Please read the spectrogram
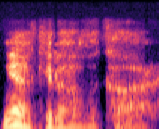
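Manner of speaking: dark, sinister, ominous, menacing tone. Giving an order in a role-play scene: ominous tone. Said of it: "I don't like the way you said that".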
